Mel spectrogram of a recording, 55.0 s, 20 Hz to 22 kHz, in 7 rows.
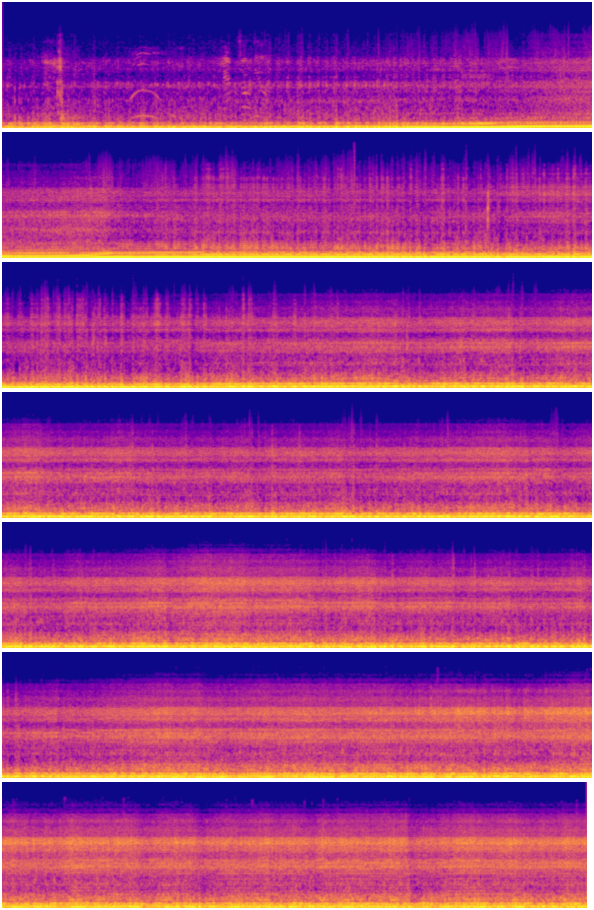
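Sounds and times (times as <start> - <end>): snowmobile engine running: 0.0 - 55.0.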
